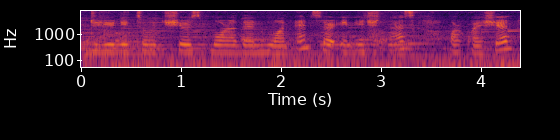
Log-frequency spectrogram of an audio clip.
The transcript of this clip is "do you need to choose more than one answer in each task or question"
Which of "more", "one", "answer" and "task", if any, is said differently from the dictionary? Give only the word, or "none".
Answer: none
